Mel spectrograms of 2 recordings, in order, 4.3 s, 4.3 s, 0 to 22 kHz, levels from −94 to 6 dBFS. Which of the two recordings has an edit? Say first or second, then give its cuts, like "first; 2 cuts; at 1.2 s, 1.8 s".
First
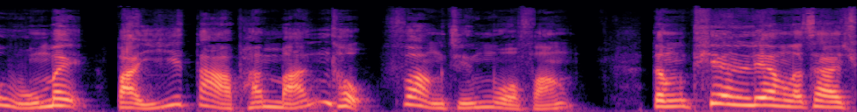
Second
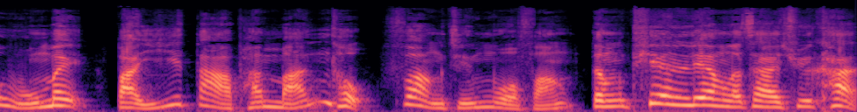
second; 1 cut; at 2.9 s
